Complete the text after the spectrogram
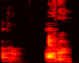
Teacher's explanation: focus first of all on the flap d and don't because it's been between two vowels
